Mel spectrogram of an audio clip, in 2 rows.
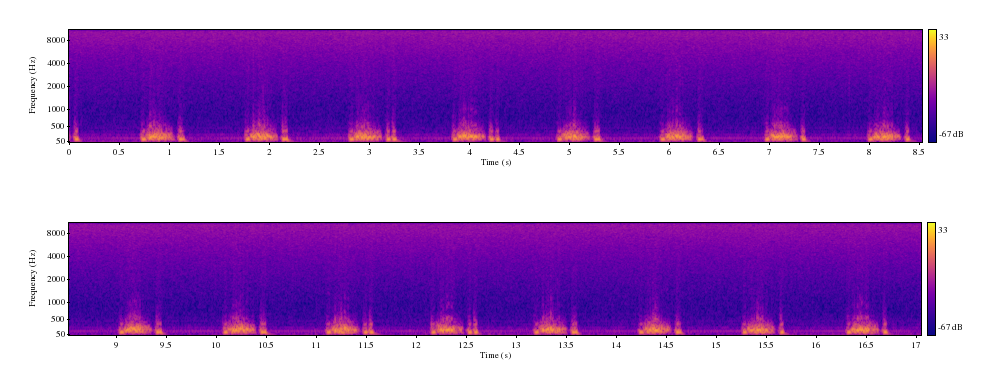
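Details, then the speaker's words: Heart sounds near 58/min with an innocent pulmonary ejection murmur, loudest at the left second intercostal space, as heard in many normal children: short, harsh, medium-pitched, early-to-mid systolic, ending before the second sound, with normal second-sound splitting. "Le souffle systolique fonctionnel maximal au deuxième espace intercostal gauche est un souffle d’éjection pulmonaire que l’on peut entendre chez de nombreux enfants normaux."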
